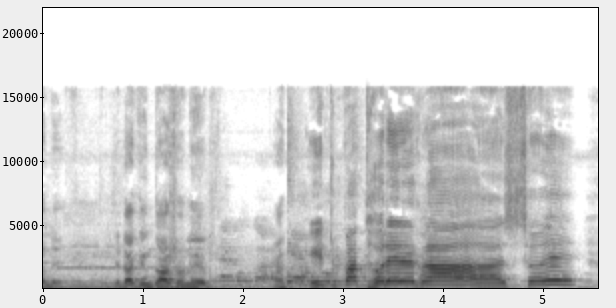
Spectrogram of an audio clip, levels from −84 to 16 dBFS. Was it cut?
yes; 1 cut; at 2.5 s

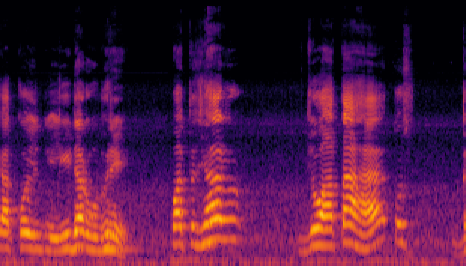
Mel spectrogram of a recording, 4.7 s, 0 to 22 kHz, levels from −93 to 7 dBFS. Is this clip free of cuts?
no; 1 cut; at 1.6 s

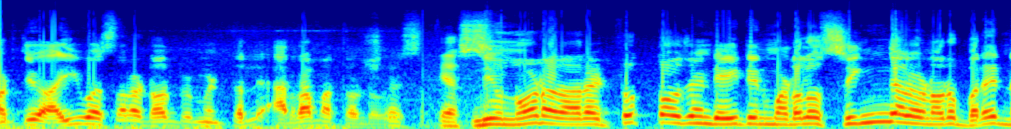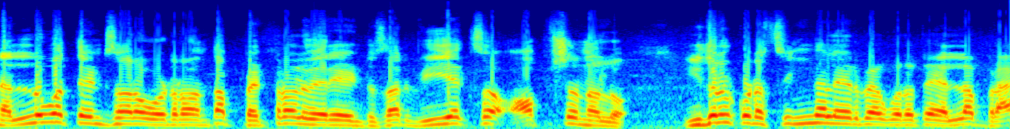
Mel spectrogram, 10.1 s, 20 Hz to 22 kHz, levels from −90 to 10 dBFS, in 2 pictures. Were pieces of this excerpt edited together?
no; 0 cuts

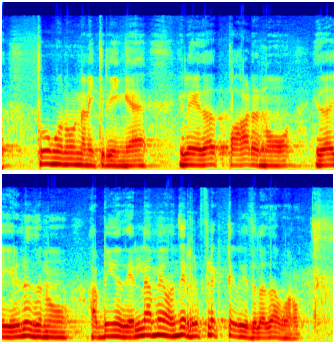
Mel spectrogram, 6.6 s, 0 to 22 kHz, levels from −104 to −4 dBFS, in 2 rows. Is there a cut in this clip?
no; 0 cuts

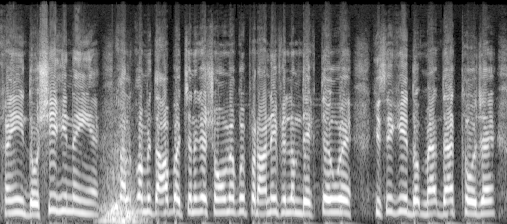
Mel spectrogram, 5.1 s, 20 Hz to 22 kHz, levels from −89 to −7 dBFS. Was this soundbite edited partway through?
yes; 1 cut; at 1.2 s

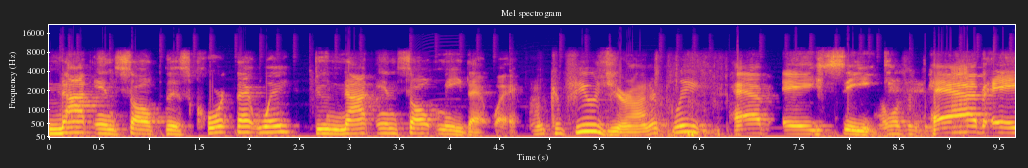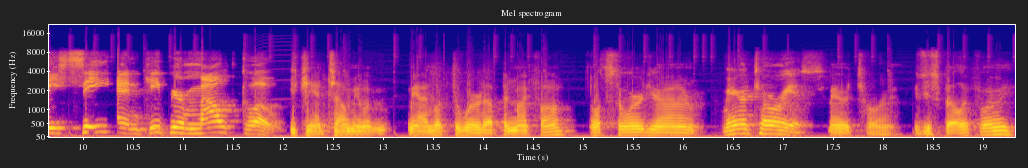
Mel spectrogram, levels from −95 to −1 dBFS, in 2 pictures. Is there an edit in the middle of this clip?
yes; 7 cuts; at 4.7 s, 6.8 s, 8.8 s, 12.0 s, 14.9 s, 16.2 s, 18.2 s

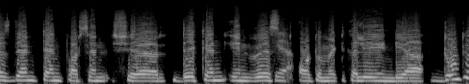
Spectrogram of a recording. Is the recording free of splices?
yes; 0 cuts

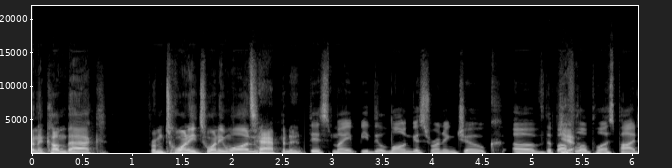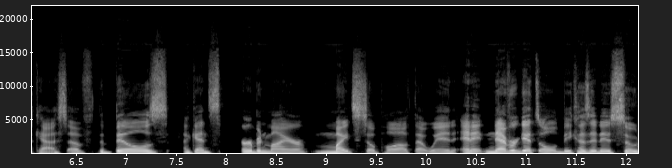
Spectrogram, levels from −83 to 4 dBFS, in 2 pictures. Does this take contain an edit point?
yes; 1 cut; at 2.7 s

